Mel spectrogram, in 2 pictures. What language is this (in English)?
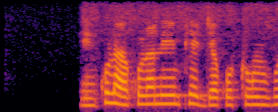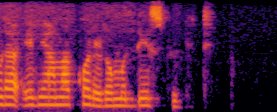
Ganda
